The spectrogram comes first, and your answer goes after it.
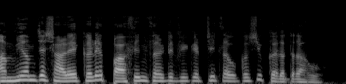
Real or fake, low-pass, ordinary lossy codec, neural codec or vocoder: fake; 9.9 kHz; none; codec, 16 kHz in and 24 kHz out, 1.1 kbps, FireRedTTS-2 codec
